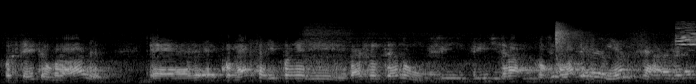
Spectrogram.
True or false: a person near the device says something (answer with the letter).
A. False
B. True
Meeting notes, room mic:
A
